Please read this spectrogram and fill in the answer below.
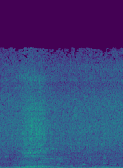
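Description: A car engine revving as it accelerates, loudest between about half a second and a second in, over a steady low rumble, with voices in the background.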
